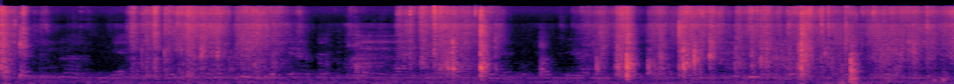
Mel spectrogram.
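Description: Paper crinkles and rustles as a padded envelope is opened.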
